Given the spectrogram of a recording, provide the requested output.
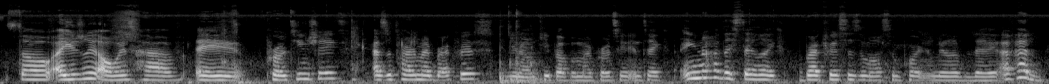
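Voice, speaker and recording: A woman's voice: mid-range voice, brisk, hardly any pauses, a little mellow, a little hiss or hum. A young woman vlogging while sick and stuffy, chatting casually and rambling with lots of "like", outdoors on a patio. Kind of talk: casual vlog chat. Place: outdoor patio by a golf course. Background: birds and outdoor ambience.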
